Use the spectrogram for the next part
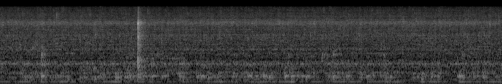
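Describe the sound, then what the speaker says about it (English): Warm water running steadily from a bathroom tap to wet the face before shaving, an even close hiss throughout, broken once by a brief sharp click. "So the tap is warm, so let's wet the face"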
